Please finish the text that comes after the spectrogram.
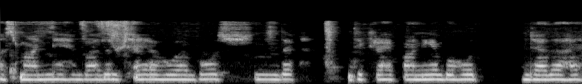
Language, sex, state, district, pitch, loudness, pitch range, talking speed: Hindi, female, Uttar Pradesh, Hamirpur, 225 Hz, -14 LUFS, 220-230 Hz, 145 wpm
